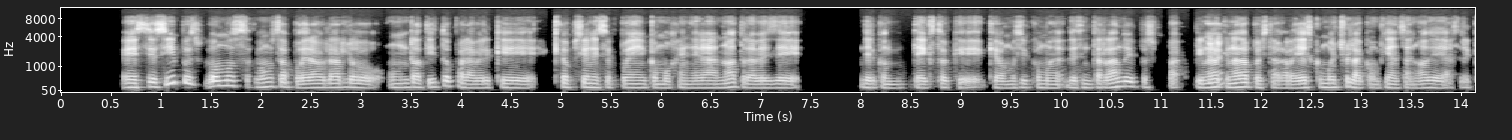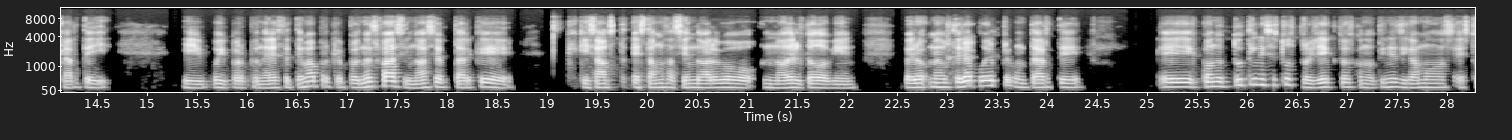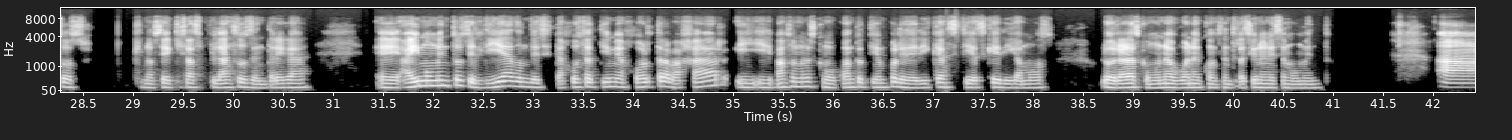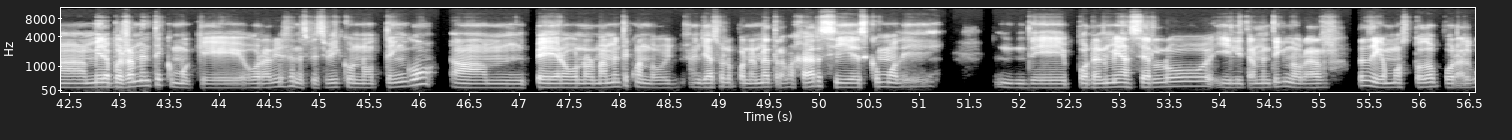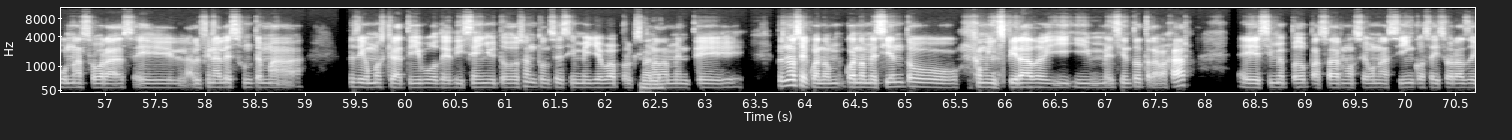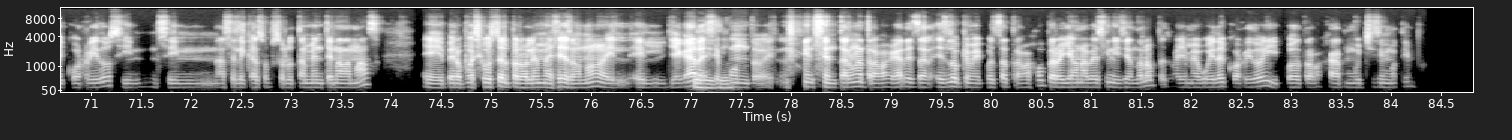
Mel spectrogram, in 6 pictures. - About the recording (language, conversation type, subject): Spanish, advice, ¿Cómo puedo dejar de procrastinar y crear hábitos de trabajo diarios?
- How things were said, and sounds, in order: chuckle; chuckle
